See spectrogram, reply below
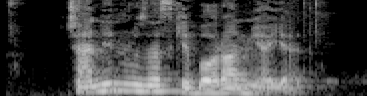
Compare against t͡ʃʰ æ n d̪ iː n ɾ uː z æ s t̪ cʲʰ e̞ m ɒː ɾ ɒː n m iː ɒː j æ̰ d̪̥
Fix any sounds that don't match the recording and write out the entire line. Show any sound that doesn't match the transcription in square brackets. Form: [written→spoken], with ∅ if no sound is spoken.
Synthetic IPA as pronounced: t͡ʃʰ æ n d̪ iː n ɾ uː z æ s t̪ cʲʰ e̞ [m→b] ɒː ɾ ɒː n m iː ɒː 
